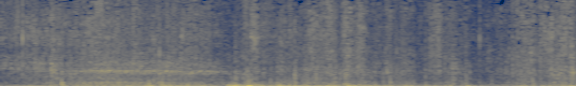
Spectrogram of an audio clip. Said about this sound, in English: Be interested in exploring more of paper sounds. I love this little floaty sound.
